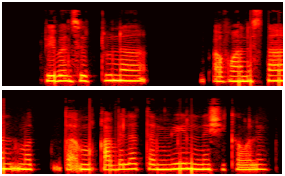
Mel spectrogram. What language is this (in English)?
Pashto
